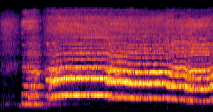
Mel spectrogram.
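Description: Women's choir singing a cappella: after a brief pause for breath, a long held note enters about a second in and steps slowly downward.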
